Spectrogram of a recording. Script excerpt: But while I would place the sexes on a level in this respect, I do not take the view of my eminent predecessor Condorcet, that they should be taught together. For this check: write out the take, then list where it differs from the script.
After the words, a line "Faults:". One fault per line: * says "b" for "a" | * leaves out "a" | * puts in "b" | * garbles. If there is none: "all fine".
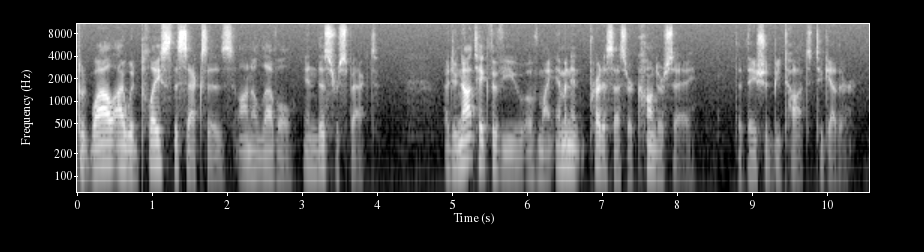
But while I would place the sexes on a level in this respect, I do not take the view of my eminent predecessor Condorcet, that they should be taught together.
Faults:
all fine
